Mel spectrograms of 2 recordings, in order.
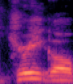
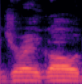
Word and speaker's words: Drigo: It's Drigo, but everybody call me Drago.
